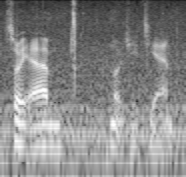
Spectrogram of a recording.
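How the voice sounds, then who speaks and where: A sleepy man with a croaky, gravelly voice, pitched a little low, walking viewers through a flight simulator cockpit. He rambles, corrects himself and explains as he goes, over a noticeable hiss of background noise. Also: fairly even intonation, moderate pace. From England. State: croaky, tired voice. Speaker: flight sim streamer. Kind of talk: casual live-stream commentary.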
